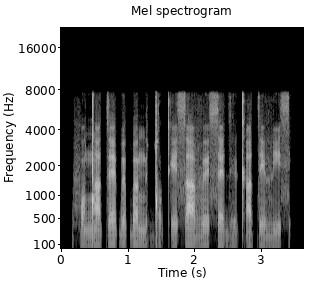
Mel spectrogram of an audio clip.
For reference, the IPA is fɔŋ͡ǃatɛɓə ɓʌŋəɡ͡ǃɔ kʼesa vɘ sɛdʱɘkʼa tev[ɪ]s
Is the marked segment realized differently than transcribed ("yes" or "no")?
yes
